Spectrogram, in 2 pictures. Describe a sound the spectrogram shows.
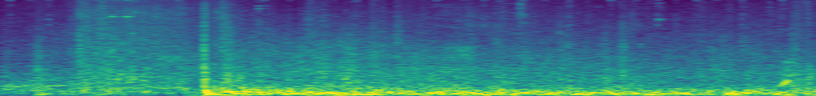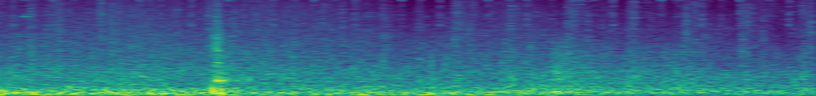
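Rifle shots crack.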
